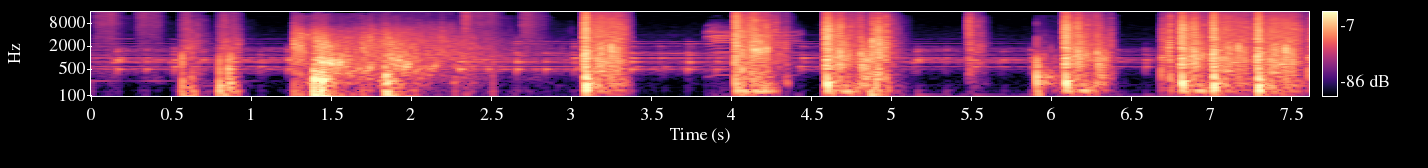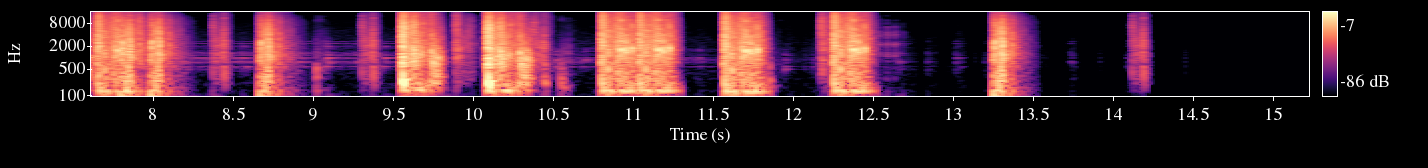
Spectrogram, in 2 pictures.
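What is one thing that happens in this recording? Sand and grass blocks are placed and broken in a video game with short crunching thuds.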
